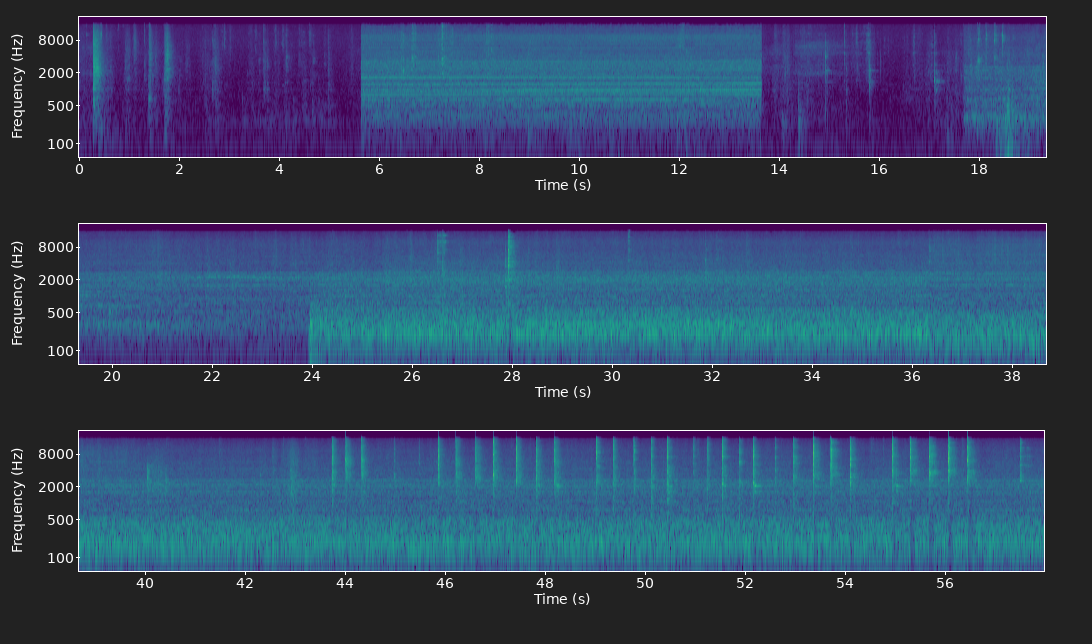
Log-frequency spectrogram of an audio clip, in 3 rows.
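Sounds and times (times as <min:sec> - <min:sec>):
forge burner roaring: 0:05.6 - 0:13.7, 0:17.7 - 0:52.8
hammer striking steel on anvil: 0:49.0 - 0:54.3, 0:54.9 - 0:56.7.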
